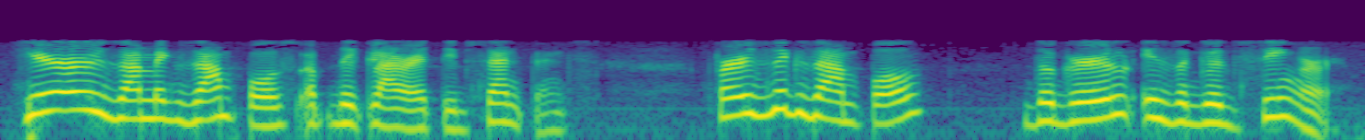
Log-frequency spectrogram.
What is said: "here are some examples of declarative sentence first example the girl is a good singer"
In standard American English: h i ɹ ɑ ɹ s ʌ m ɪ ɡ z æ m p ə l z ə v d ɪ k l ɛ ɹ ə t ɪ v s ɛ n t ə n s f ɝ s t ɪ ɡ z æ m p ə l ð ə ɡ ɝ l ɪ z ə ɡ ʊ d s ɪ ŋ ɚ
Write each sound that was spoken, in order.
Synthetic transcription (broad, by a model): h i ɹ ɑ ɹ s ʌ m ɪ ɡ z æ m p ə l s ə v d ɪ k l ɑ ɹ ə t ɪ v s ɛ n t ə n s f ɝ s ɪ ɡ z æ m p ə l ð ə ɡ ɝ l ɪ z ə ɡ ʊ d s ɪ ŋ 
